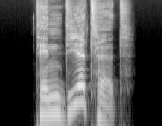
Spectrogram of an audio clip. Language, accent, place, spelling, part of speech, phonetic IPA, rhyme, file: German, Germany, Berlin, tendiertet, verb, [tɛnˈdiːɐ̯tət], -iːɐ̯tət, De-tendiertet.ogg
- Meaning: inflection of tendieren: 1. second-person plural preterite 2. second-person plural subjunctive II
